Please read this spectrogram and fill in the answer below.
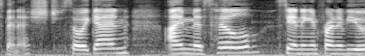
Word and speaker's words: Hill: First off, my name is Miss Hill, that's Hill. And in French, it's actually pronounced because in French, we don't pronounce the H and the I makes kind of a E sound.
